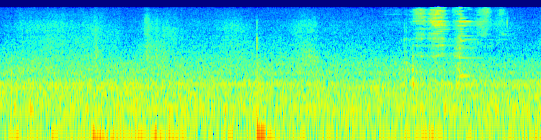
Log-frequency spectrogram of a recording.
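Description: A fruit is set down on a wooden board with a light knock.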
